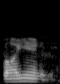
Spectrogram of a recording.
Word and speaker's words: Baiani: But well, you got the A after the B in Baiani. – Yeah. – So I get a lot of strange pronunciations, but that's correct. It's Baiani.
